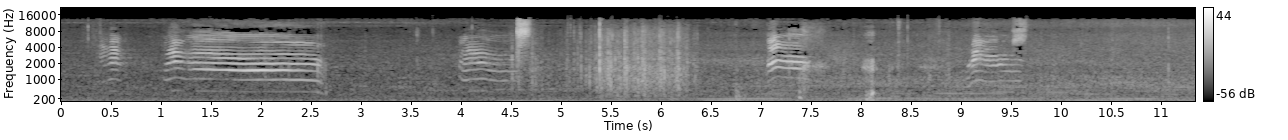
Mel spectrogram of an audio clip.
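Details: Stray tabby cat sitting on a car gives about five clear harmonic meows: a short one, a long drawn-out wail, then shorter rising and falling mews spaced a few seconds apart over a steady low hum.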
